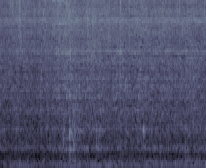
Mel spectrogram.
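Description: Onion fries in a pan for pulao, a steady dense sizzle with close hissing and faint crackle throughout, no voices.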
